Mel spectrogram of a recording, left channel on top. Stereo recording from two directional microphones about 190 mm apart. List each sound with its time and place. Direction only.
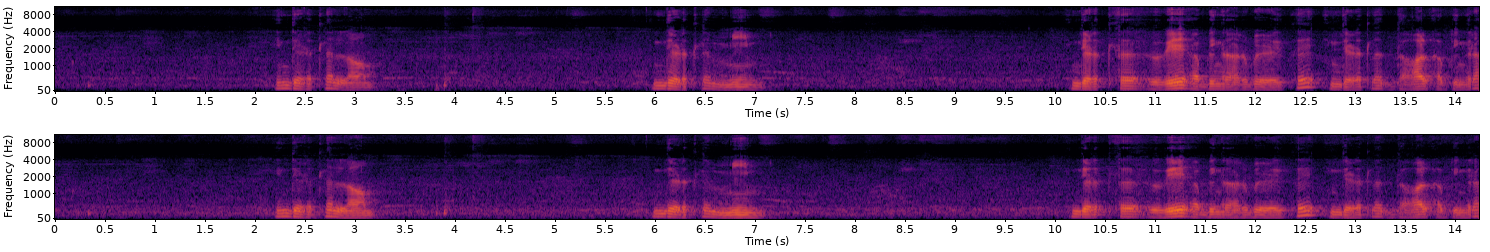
2.2 s speech: 15° left (ahead or behind)
2.7 s speech: 5° right (ahead or behind)
6.1 s speech: 25° left (ahead or behind)
6.7 s speech: 5° right (ahead or behind)
10.2 s speech: 20° left (ahead or behind)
